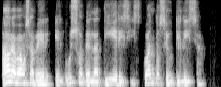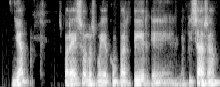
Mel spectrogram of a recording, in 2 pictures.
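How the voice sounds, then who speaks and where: A man's voice: mid-range voice, expressive, measured pace, a little mellow, husky. A man teaching an online language class over a video call, who checks in often with short questions.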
